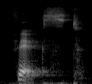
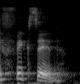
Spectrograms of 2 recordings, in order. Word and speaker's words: fixed: you get your car all fixed up fixed fixed so notice we have fixed with the past tense it's an e d verb please do not say fix it fix it no this is a very common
